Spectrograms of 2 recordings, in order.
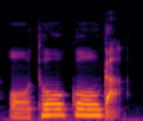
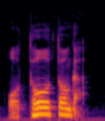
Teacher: when we add a particle ga, it goes down after the word itself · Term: final high pitch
